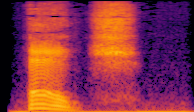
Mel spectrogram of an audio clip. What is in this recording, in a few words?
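"edge", English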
